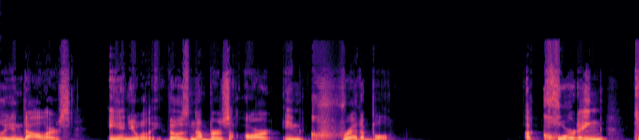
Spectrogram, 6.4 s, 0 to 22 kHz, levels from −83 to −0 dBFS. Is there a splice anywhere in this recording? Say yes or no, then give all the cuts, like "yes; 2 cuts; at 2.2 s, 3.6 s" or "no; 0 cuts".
yes; 1 cut; at 5.1 s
